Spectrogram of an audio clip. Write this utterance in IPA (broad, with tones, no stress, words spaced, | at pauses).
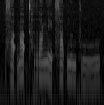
sa˨˩ʔŋa˦˥ʔkʰra˦˥ŋle˨˩ʔ sa˦˥t̚ŋɯ˧ŋ kluː˩˦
